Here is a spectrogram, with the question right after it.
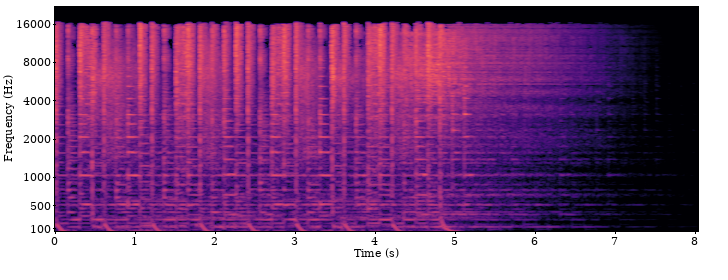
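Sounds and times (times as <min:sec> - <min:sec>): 
synthesizer groove ident: 0:00.0 - 0:07.0.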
